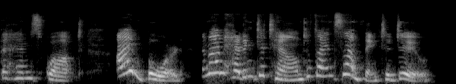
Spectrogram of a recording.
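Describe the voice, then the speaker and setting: Using a put-on character voice, a woman speaks at a moderate pace in a high pitch with very wide pitch swings. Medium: read story. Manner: clucking, squawky.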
